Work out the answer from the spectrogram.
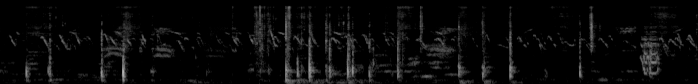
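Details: Francolin chicks heard as a busy chorus of thin, hooked chirps, upslurred and downslurred, rapid and irregular, broken by loud sharp knocks and clicks and a faint background hum.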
